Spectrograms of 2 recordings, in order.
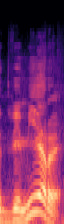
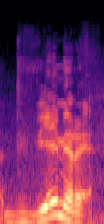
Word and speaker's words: двемеры: разговаривали еще предыдущих частях оказались не двемеры а именно двемеры это так что ты не путала ударение надо ставить правильно это основополагающие нормальных отношений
